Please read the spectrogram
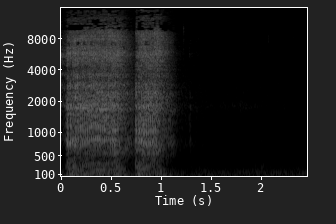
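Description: A power tool running in two short loud bursts: one lasting about three quarters of a second, then after a brief break a second of about a third of a second.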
